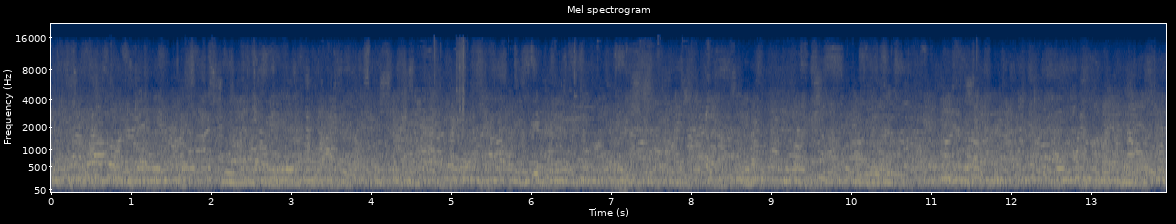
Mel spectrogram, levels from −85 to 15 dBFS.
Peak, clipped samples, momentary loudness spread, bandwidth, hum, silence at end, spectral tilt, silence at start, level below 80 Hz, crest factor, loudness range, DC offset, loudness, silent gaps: -14 dBFS; under 0.1%; 3 LU; 16 kHz; none; 0 s; -6 dB/octave; 0 s; -64 dBFS; 14 dB; 1 LU; under 0.1%; -29 LUFS; none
